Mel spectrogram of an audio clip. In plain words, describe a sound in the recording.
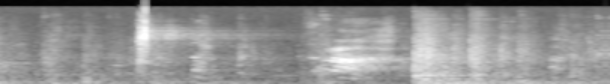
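A body thuds onto a wooden stage.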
